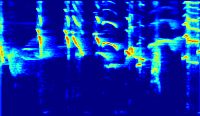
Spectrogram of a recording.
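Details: Oriental magpie-robin in full song, unloading its learned fill-in phrases: a burst of sweet, rising and falling whistles and bright chirps in quick, separate phrases.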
